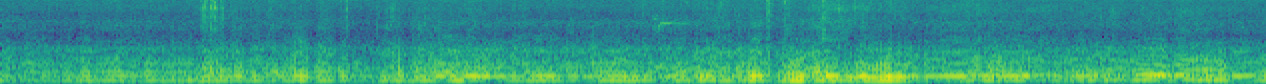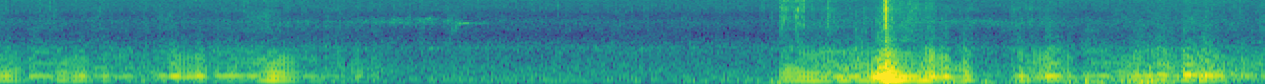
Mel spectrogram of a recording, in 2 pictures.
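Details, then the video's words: European hornet buzzing in flight alongside German wasps; a steady, low droning hum with rich overtones runs for about eight seconds, pauses briefly, then returns louder near the end with a short scrape. "hornet and wasp (Vespula germanica). Hornisse und Deutsche Wespen"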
